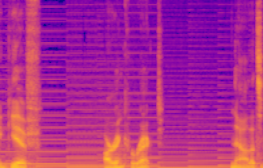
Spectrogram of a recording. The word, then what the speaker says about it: GIF: no that's not true it's actually gif you want to know how i know it stands for like graphical interface format or something like that and graphical i mean you wouldn't pronounce it graphical right so i just eviscerated everybody who believes it's jif dude where is his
